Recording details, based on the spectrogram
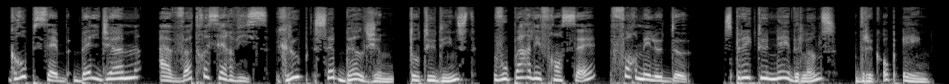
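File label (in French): Belgian French, female, IVR; voice demos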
